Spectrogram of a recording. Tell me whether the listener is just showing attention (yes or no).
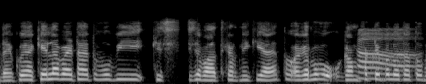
yes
